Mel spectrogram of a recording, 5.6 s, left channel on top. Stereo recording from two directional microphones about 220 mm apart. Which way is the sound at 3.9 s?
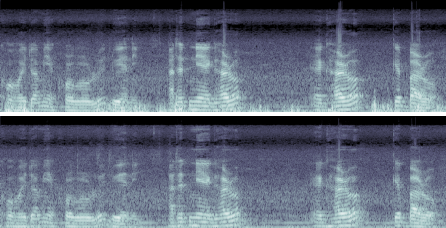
20° left (ahead or behind).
